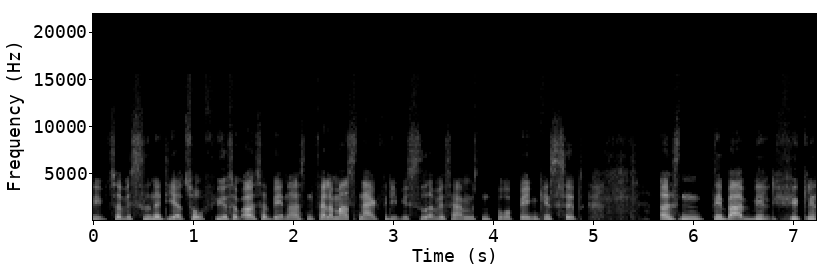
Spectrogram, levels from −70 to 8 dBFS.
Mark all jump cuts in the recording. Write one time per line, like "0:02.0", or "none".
0:02.5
